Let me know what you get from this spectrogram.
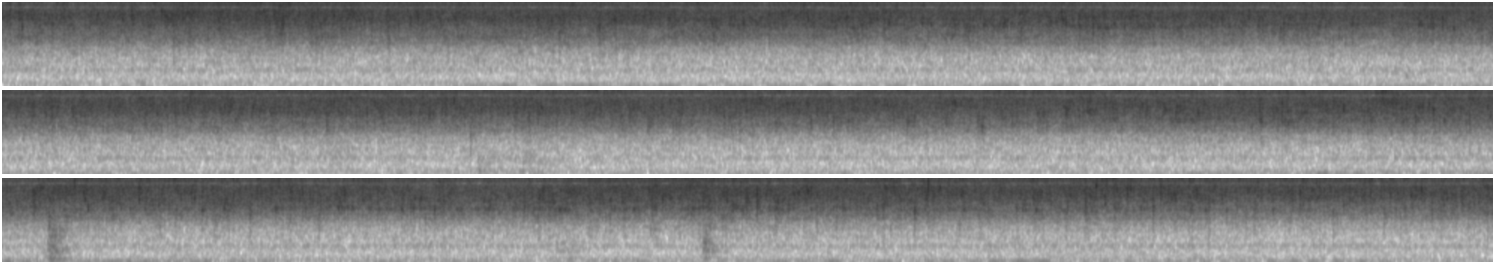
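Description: Onion slices and garlic cloves sizzling steadily in oil on a hot ridged grill pan. Two light knocks come past the middle, about four seconds apart.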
